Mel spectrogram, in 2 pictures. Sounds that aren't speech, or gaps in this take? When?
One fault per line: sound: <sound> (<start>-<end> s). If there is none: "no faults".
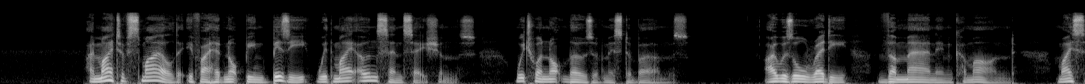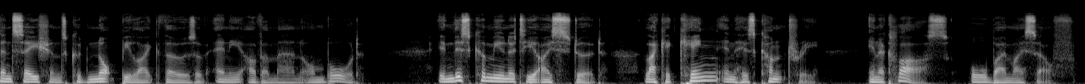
no faults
